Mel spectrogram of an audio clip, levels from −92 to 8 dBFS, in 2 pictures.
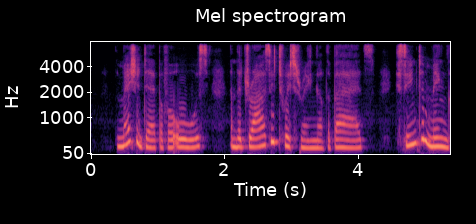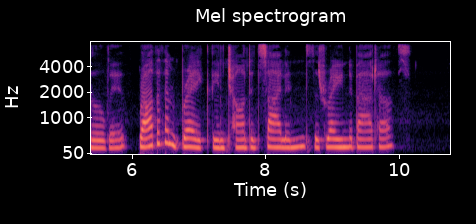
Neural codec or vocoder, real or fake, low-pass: none; real; 7.2 kHz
